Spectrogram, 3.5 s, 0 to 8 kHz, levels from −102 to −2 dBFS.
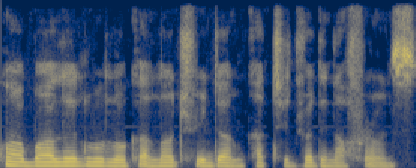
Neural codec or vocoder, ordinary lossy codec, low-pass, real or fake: codec, 16 kHz, 2 kbps, FunCodec, trained on LibriTTS, 25 frames a second; none; none; fake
